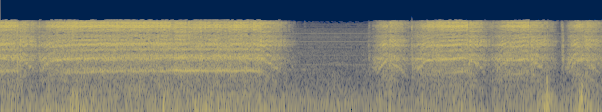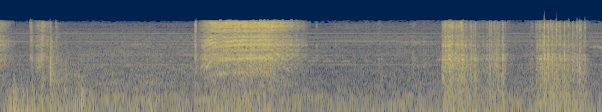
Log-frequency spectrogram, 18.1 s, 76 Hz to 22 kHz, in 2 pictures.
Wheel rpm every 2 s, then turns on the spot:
130, 150, 20, 90, 30, 0, 70, 10, 20.
14-18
